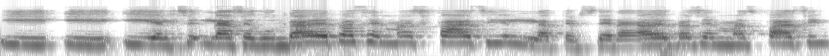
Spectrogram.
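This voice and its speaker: Lively intonation in a woman's high voice, moving at a moderate pace. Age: 60s. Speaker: nonprofit director. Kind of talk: webinar panel discussion.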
